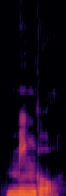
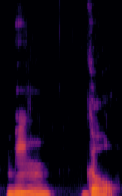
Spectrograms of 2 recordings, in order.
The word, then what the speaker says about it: mingle: Let's look at this word mingle using the nasal m sound and the hard gather. Mingle.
